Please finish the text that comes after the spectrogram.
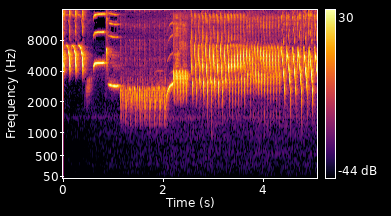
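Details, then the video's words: Canary song used as a master recording to train other canaries, fast and dense: brief high whistled notes, then a long buzzy trill, a rattling burst, and rapid repeated downslurred chirps in a steady tour. "KENARI GACOR SPEED RAPAT UNTUK MASTERAN KENARI ANDA #24 || VOICE OF CANARY"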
